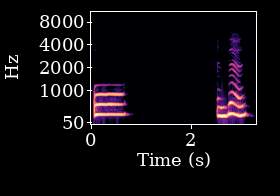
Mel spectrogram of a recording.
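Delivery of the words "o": O as one long, steady rounded vowel; sustained o sound. Shown as a demonstration. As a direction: hold O evenly, lips rounded. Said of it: "please pronounce o sound".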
